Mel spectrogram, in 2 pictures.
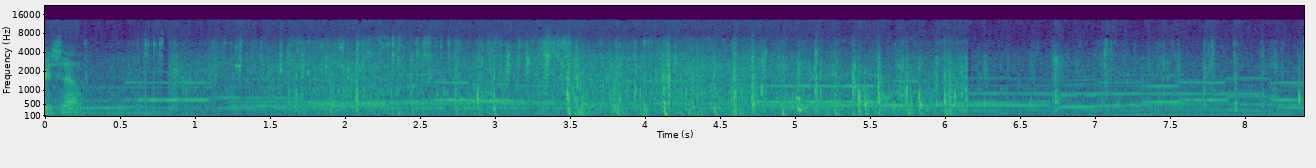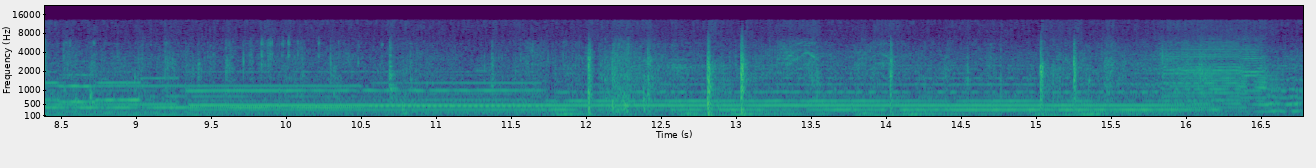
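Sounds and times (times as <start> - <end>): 
speech: 0.0 - 0.5
horses' hooves clip-clopping: 0.0 - 16.6.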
